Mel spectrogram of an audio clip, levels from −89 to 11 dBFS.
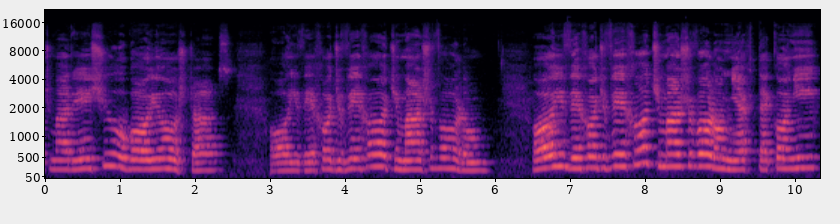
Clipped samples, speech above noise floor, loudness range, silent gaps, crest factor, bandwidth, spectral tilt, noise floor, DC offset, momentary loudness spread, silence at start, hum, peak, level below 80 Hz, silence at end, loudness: under 0.1%; 26 dB; 5 LU; none; 20 dB; 16.5 kHz; -3 dB/octave; -54 dBFS; under 0.1%; 10 LU; 0 s; none; -8 dBFS; -76 dBFS; 0 s; -27 LUFS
